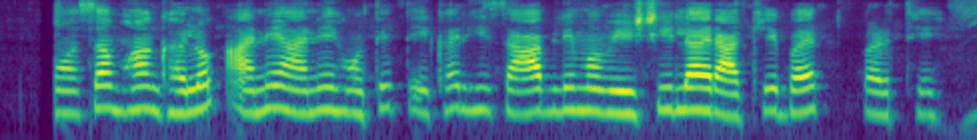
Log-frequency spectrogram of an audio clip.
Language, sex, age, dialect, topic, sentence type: Chhattisgarhi, female, 18-24, Western/Budati/Khatahi, agriculture, statement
